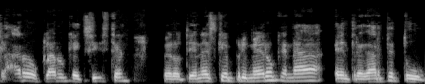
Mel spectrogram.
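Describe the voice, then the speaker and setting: A man with a fairly high voice talks in a dry, close sound that has no echo. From Mexico, Sinaloa (near Culiacán). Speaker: regional Mexican singer. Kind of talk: casual chat. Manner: halting, frequent repetitions.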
